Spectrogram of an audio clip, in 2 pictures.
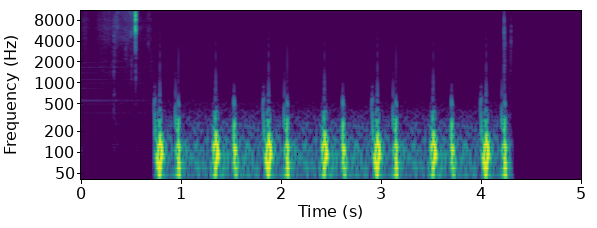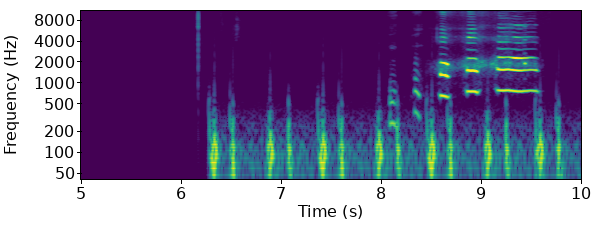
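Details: Steady cartoon-style heartbeat thumps at about 55 a minute, with a pause, then a brief whistle-like sound: an animated doctor's own heart heard through a stethoscope in a cartoon, not a real recording.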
